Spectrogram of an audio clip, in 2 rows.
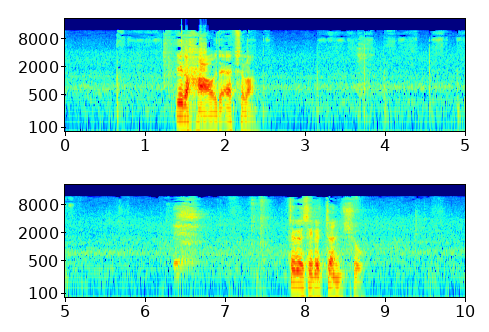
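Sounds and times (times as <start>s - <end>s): chalk tapping and scraping on blackboard: 0.6s - 5.2s.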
